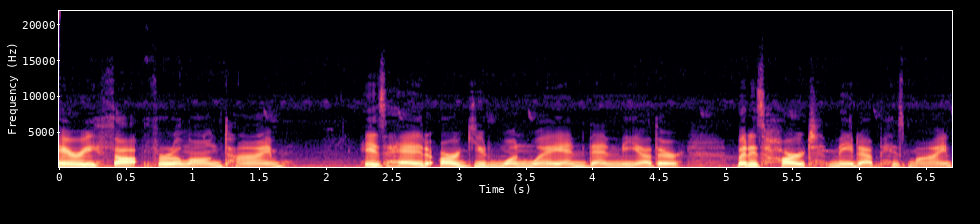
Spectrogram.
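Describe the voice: A woman talks at a fairly slow pace and medium pitch. Her voice has vocal fry and ordinary pitch variation.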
